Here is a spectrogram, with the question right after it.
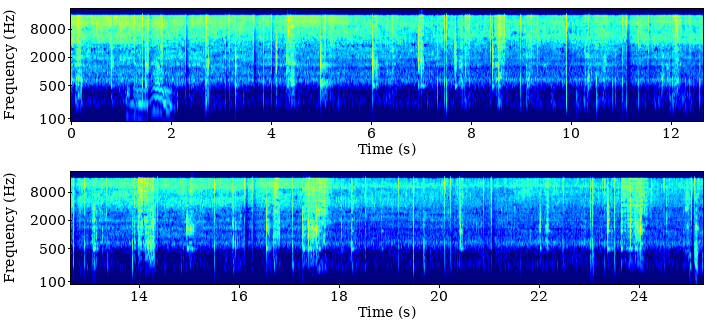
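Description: Shrimp with kamias sizzles steadily in a frying pan while a utensil stirs through it, with scraping strokes recurring over the hiss and a brief voice speaking early on.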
